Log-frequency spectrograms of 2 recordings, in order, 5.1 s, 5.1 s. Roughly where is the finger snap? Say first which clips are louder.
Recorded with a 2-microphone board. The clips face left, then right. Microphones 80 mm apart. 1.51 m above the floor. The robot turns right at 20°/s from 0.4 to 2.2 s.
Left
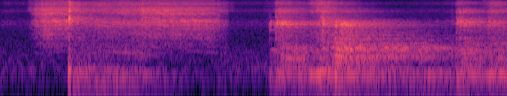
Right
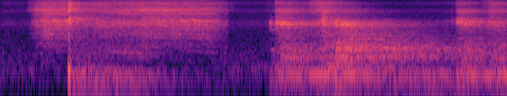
Left 1 dB; centre.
